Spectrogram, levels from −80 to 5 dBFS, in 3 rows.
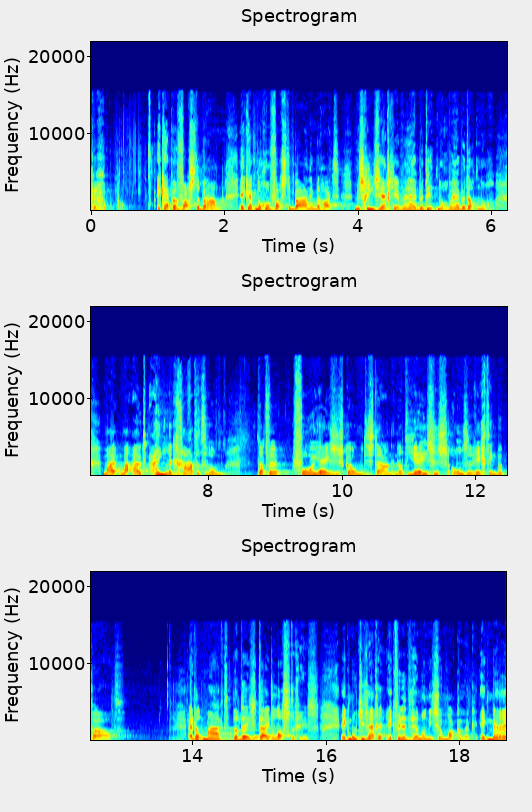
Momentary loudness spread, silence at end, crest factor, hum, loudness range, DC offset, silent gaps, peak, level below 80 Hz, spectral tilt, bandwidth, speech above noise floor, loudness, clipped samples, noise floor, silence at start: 10 LU; 0 s; 16 dB; none; 3 LU; under 0.1%; none; -2 dBFS; -62 dBFS; -4.5 dB/octave; 16 kHz; 38 dB; -18 LUFS; under 0.1%; -56 dBFS; 0 s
